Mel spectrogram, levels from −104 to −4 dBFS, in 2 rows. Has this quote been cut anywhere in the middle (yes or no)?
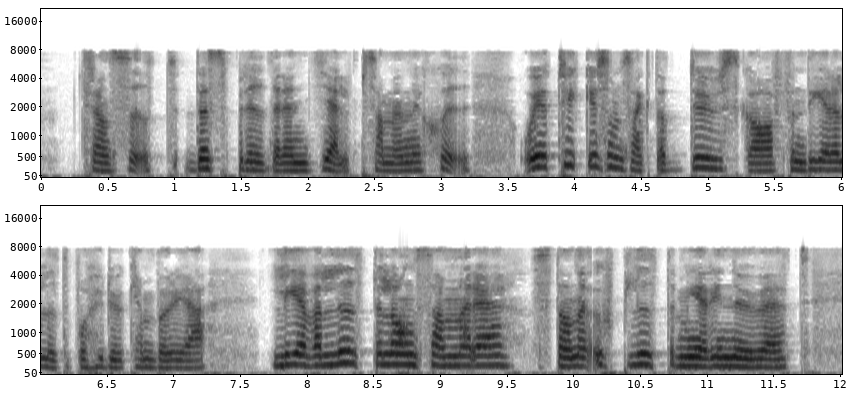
no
